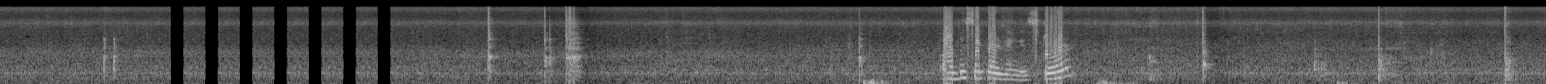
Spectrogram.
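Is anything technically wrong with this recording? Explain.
Yes, there are two faults. From 1.70 to 4.00 s there is a stutter with silent gaps. A 210 ms fragment repeats six times, each followed by about 134 ms of digital silence, on an even 345 ms cycle. The likely cause is a stalled player or stream replaying its last buffer on each retry. The audio from that stretch is lost.

There is also integer overflow, heard at 4.88 s, 5.45 to 5.74 s, 8.59 s, 9.44 to 9.95 s, 10.33 to 10.63 s, 11.97 to 12.05 s, 13.78 s and 15.05 s. Peaks driven about 3 to 11 dB past full scale wrap to the opposite sign instead of limiting. This produces violent cracks, much harsher than clipping.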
